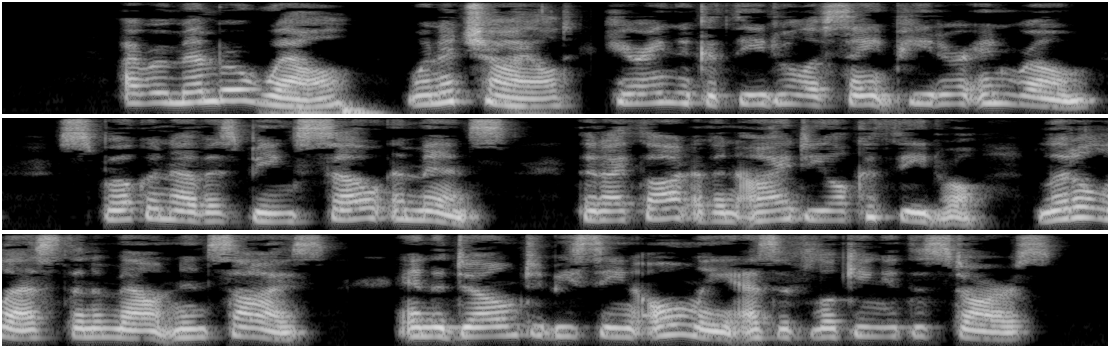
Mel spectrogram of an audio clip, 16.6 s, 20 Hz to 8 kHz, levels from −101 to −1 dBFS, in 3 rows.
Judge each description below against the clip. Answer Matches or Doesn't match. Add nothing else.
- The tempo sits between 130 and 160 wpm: Doesn't match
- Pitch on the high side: Matches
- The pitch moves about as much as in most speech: Matches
